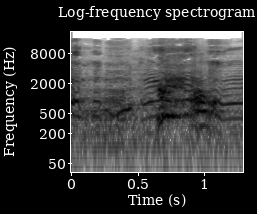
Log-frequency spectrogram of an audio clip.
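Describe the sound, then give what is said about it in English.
A baby, woken up by dogs, cries and wails in short, rising bursts, moderately loud, with a sharp upturn at the very end. “That little kid's fucking losing his mind.”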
